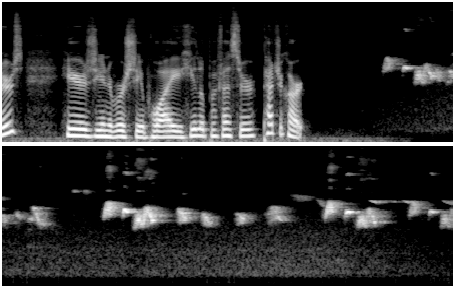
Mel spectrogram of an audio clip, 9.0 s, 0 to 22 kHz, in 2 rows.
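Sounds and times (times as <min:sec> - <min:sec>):
speech: 0:00.0 - 0:03.2, 0:03.8 - 0:04.0
red-whiskered bulbul singing: 0:03.8 - 0:09.0.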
